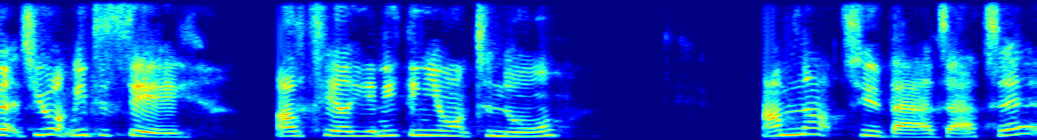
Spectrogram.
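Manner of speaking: refined, posh put-on Edinburgh Scottish accent. Answering a request to try a Scottish accent: put-on Scottish accent. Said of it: "Can you guys put a Scottish accent on?".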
